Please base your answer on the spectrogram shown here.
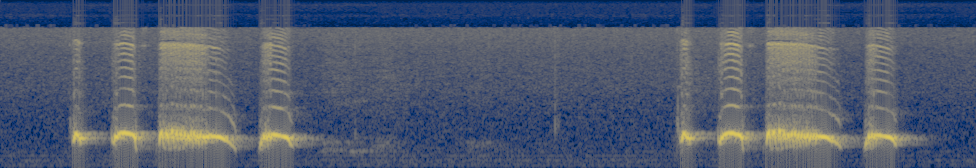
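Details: Spotted dove calling, recorded for bird luring: a phrase of two clipped notes, a long coo and a final hooked coo, then about three seconds of quiet before the phrase repeats.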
